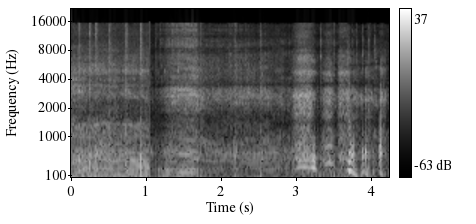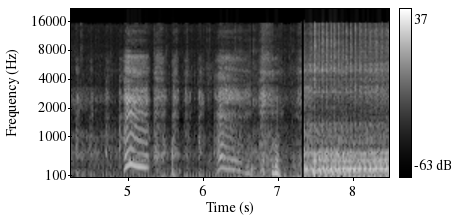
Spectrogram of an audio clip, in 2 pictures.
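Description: A dirt bike engine whines and revs in the distance.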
